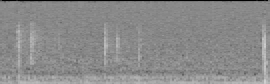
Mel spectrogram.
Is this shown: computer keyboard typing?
yes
